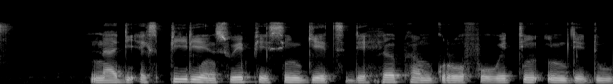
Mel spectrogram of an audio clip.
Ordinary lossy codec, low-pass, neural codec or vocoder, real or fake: MP3, 96 kbps; 7.2 kHz; none; real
